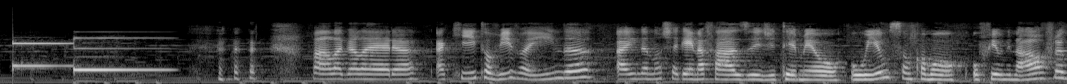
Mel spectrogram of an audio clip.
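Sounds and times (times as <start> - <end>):
doorbell chiming a two-note ding-dong: 0.0 - 1.9
laughter: 2.0 - 2.9
speech: 2.2 - 10.6.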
